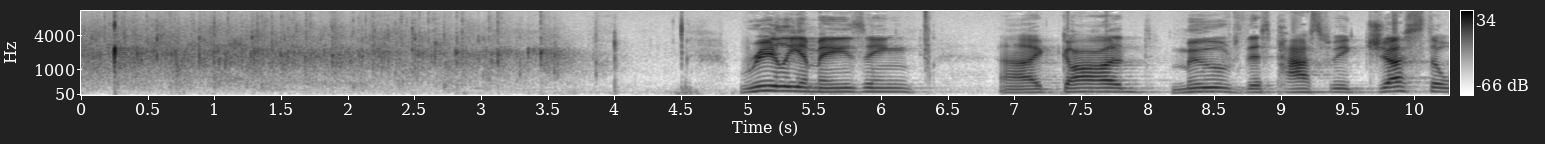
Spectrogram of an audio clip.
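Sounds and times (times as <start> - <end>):
audience applause: 0.0 - 4.0
speech: 5.0 - 10.2.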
